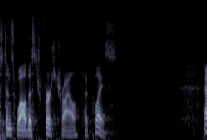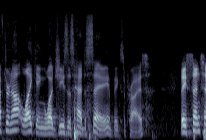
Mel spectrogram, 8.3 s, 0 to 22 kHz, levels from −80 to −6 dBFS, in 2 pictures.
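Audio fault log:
6.60–8.27 s, input switched to a poorer device: sound turns abruptly dull with no gap, nothing above 5.1 kHz, level shifts about 5 dB, and a faint new noise floor appears. The spectrogram shows a sudden flat ceiling and the waveform a step in level, likely from a change of input device.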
